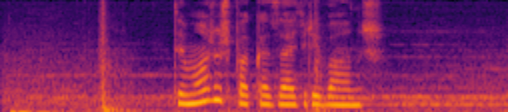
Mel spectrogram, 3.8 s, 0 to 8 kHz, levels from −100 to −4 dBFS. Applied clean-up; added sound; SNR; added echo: none; Sliding door / Motor vehicle (road); 15 dB; none.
